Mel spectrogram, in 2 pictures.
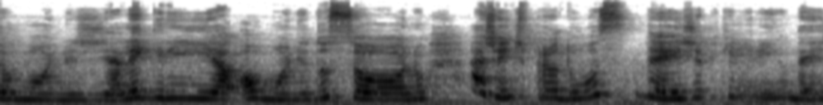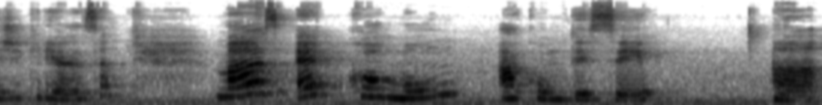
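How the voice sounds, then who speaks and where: High-voiced Brazilian woman doctor explaining. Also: a bit bright, a little hiss or hum. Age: 30s. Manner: patient and explanatory, often adds "né" to check in. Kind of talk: explanatory health video talk.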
